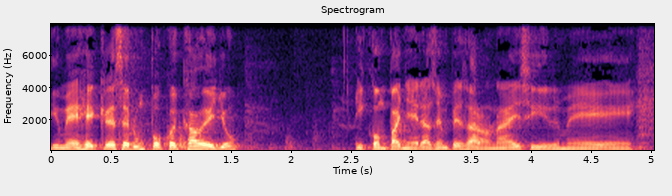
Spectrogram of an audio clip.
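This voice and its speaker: A man talks at a moderate pace with ordinary pitch variation and a medium pitch. He has a plain, everyday voice. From Bogotá, Colombia. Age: 40s. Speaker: activist and cultural manager. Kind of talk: interview conversation.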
